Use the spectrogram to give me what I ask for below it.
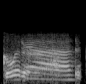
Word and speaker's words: Glitteractica: It's just like Galactica, as in Battlestar, but Glitteractica.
